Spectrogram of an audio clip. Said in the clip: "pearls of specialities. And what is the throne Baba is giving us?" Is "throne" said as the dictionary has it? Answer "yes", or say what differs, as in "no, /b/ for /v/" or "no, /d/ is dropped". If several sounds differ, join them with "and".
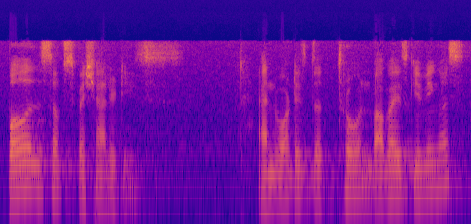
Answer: no, /t/ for /θ/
